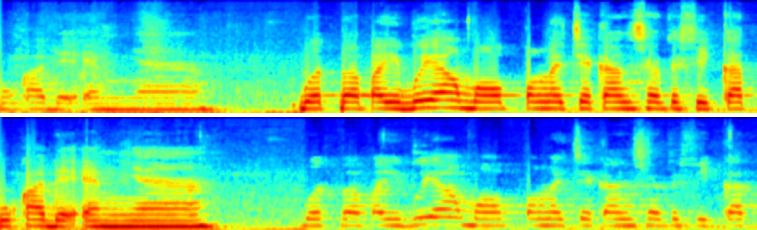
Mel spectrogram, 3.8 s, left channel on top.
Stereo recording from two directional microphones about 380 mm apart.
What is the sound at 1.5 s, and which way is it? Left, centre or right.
A woman's voice, left.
